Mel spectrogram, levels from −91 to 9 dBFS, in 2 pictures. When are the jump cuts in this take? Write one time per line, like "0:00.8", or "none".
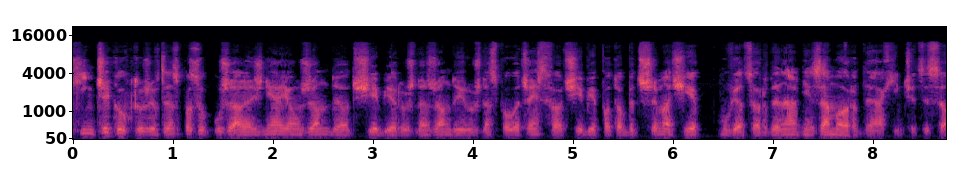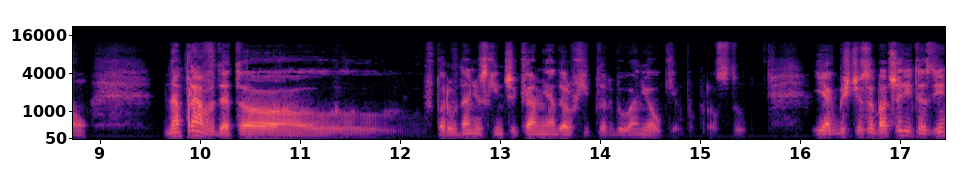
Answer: none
